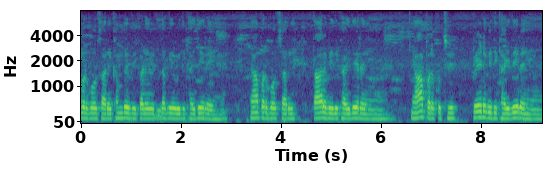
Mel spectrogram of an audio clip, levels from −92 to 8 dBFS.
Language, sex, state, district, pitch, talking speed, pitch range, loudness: Hindi, male, Haryana, Rohtak, 135 Hz, 200 wpm, 130-140 Hz, -15 LUFS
